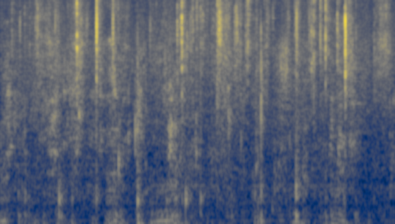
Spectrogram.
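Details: Five-month-old puppy Jessie playing: short low grunts and huffy breaths come in quick bursts about every half second, among crisp tapping and scrabbling noises.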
